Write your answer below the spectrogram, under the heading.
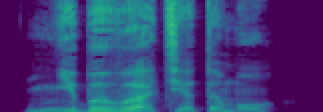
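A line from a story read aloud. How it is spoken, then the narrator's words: Growled. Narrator (Russian): рыкнул лорд Рагар Аш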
